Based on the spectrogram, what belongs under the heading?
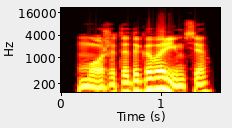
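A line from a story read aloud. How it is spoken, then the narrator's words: Magnanimous snort. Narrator (Russian): великодушно хмыкнул майор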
